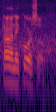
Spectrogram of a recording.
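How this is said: It is said the Italian way.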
